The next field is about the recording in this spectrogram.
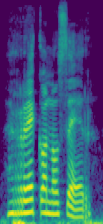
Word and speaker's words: reconocer: You got to roll your R's with this one, okay? So, the word of the day is reconocer. – Reconocer.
